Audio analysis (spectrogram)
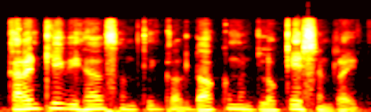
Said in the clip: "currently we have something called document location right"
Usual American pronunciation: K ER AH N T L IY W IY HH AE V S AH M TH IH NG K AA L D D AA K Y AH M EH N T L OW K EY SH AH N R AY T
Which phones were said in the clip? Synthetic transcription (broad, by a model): K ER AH N T L IY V IY HH AE V S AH M T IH NG K AA L D D AA K Y AH M EH N T L OW K EY SH AH N R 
